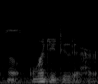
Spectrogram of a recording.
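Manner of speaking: hushed voice. Voicing a character who pulls a player close: whispering. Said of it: "he starts whispering to you".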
